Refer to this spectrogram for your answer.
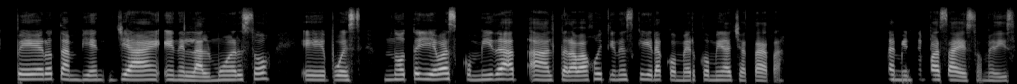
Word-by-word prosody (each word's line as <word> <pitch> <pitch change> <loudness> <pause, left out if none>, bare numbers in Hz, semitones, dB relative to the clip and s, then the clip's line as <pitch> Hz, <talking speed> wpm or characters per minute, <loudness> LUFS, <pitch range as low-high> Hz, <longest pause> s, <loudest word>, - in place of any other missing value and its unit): pero 240 +1 +2
también 215 -3 -2
ya, 215 +1 +3
en 220 -1 +1
el 195 -2 -1
almuerzo, 210 +8 0 0.3
eh, 210 -1 -2
pues, 205 0 +2 0.2
no 230 +2 -2
te 255 -1 -1
llevas 240 +1 +5
comida 230 +2 +1
al 205 -1 +1
trabajo 205 +3 +2
y - - -3
tienes 225 -1 -6
que 235 - -8
ir 220 -1 0
a 215 - +2
comer 195 -1 -5
comida 205 -2 -2
chatarra. 185 -2 -3 1.0
También 205 -3 -3
te 230 +2 -15
pasa 215 -2 +2
eso, 175 - -2
me 185 -1 -9
dices. 175 +1 -6
215 Hz, 165 wpm, -25 LUFS, 205-230 Hz, 1.0 s, llevas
